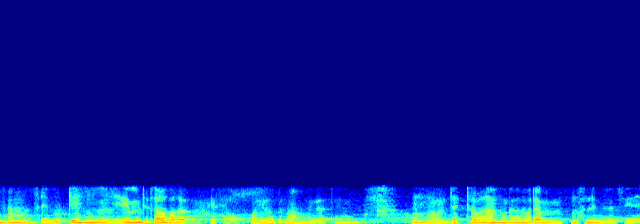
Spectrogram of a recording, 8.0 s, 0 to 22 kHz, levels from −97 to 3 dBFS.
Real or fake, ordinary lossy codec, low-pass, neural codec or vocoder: fake; Opus, 16 kbps; 3.6 kHz; autoencoder, 48 kHz, 32 numbers a frame, DAC-VAE, trained on Japanese speech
